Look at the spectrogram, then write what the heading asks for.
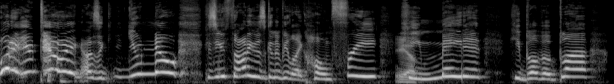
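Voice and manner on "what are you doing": shrill, very high, loud, disbelieving scream. Recalling watching a film character stop running, retelling a scream. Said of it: "I literally screamed".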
